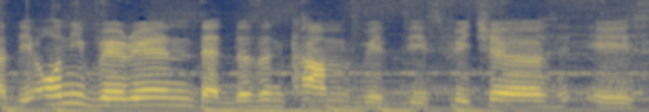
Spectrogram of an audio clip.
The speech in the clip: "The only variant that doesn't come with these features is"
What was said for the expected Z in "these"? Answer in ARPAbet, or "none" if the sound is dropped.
S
